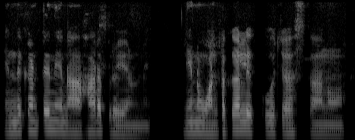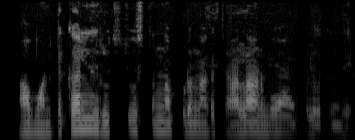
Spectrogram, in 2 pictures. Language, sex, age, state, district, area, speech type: Telugu, male, 18-30, Andhra Pradesh, Eluru, rural, spontaneous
